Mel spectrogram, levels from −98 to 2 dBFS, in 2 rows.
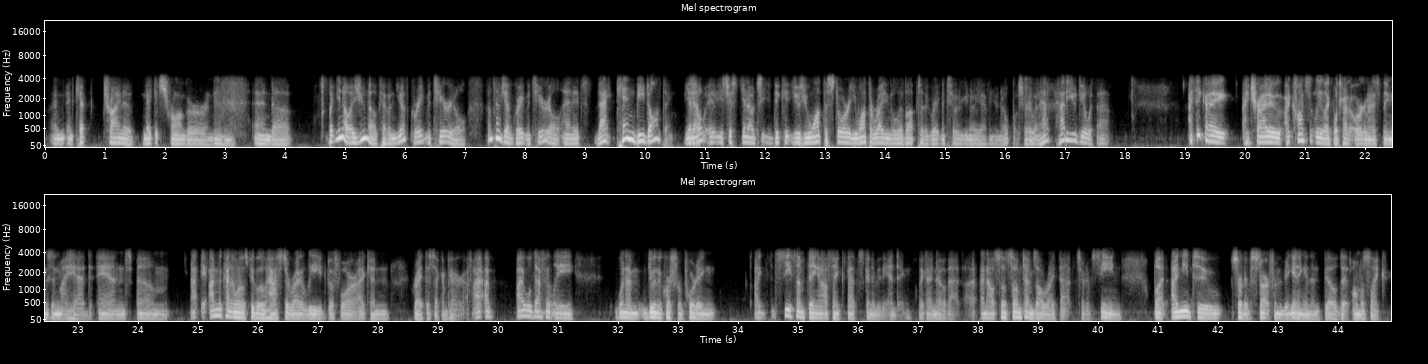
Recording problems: garbled, watery; badly; nothing above 4 kHz
muffled; very slightly; fading above 3.5 kHz

